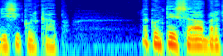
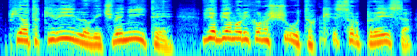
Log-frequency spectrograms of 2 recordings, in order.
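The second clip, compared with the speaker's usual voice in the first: high, excited call of greeting; 8 semitones higher than usual. A narrator's reading. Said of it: "gridò stendendogli la mano". (richiamo acuto e festoso)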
